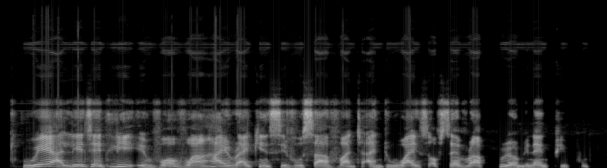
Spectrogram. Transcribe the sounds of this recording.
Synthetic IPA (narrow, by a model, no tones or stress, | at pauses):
wealɛd͡ʒɛdliĩɱvɔlvwãnɦaɪɹaɪkʰĩŋsivilsavãntʰã̰ndiwaɪsɔ̰fsɛvɛɹalpɹiɔminɛ̃nt̚pʰipʰə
